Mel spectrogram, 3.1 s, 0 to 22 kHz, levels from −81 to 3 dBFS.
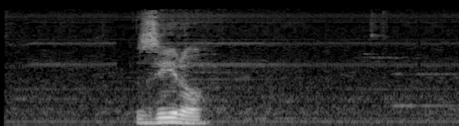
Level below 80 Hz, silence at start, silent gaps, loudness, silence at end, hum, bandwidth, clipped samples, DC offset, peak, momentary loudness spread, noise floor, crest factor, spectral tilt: -56 dBFS; 0.9 s; none; -20 LUFS; 1.65 s; 50 Hz at -50 dBFS; 16.5 kHz; under 0.1%; under 0.1%; -6 dBFS; 27 LU; -49 dBFS; 20 dB; -5 dB/octave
